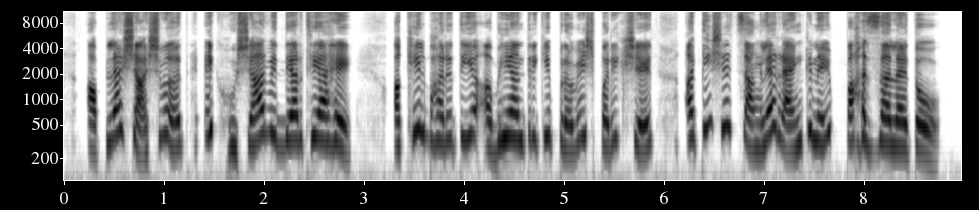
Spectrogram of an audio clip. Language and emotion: Marathi, happy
